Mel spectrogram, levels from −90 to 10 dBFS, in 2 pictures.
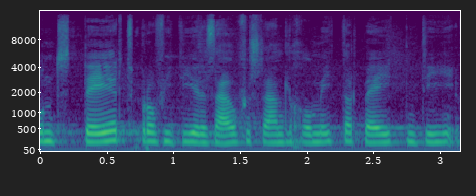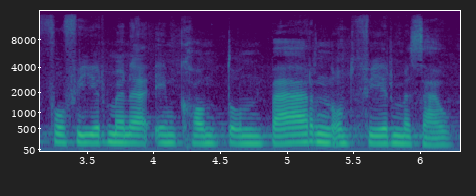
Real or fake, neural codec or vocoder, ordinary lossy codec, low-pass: real; none; none; 14.4 kHz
